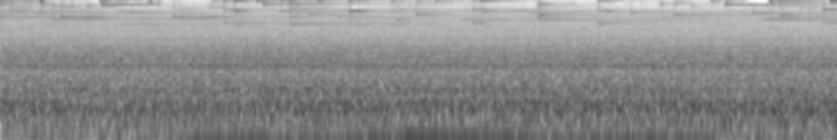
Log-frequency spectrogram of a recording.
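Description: Steady road and engine noise heard inside a moving car's cabin, with a low rumble that swells in the middle.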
